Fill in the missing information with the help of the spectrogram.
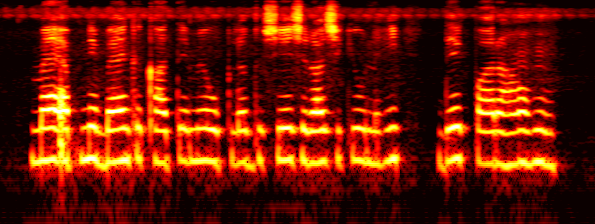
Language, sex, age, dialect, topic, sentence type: Hindi, female, 25-30, Awadhi Bundeli, banking, question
